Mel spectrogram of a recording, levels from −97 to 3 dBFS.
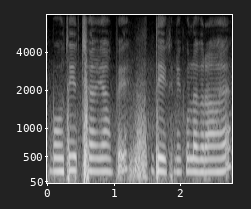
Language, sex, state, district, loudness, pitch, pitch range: Hindi, female, Punjab, Pathankot, -18 LUFS, 235 Hz, 230-245 Hz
